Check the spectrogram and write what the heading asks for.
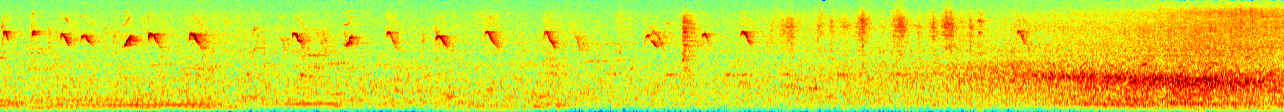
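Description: A small bird gives a quick run of short, high, down-slurred chirps, a few a second, for the first several seconds, over a lower drawn-out call in the background. Near the end a broad rushing noise swells up and becomes the loudest sound.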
